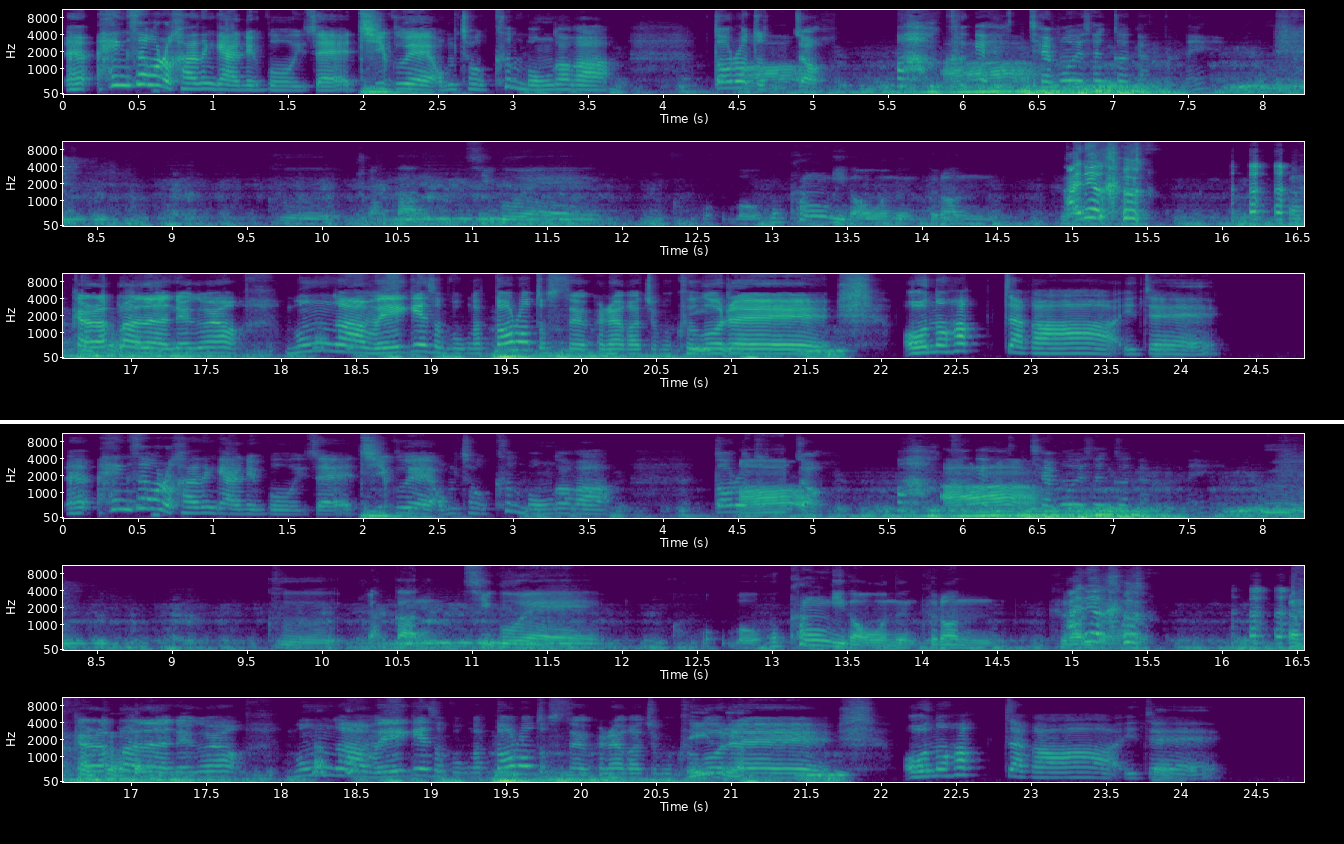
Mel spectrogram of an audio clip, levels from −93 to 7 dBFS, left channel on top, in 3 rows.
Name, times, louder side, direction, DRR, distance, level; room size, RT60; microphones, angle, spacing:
voice 1, 0.0-5.1 5.6-6.2 6.5-7.7 8.1-8.3 14.9-15.5 16.2-16.3 16.6-24.3, left 7 dB, 65° left, 0.4 m, -32 dB
sound 1, 2.0-2.4 3.1-3.7 4.1-12.5 12.9-18.2 18.5-21.8, equal, 5° left, 0.4 m, -32 dB
voice 2, 4.5-5.0 5.8-6.6 8.0-8.4 9.6-11.9 12.5-14.6 14.9-15.4 16.4-17.2 18.2-18.5 20.7-21.1 23.8-24.0, right 6 dB, 75° right, 0.4 m, -37 dB
4.3 x 2.0 x 3.2 m
head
